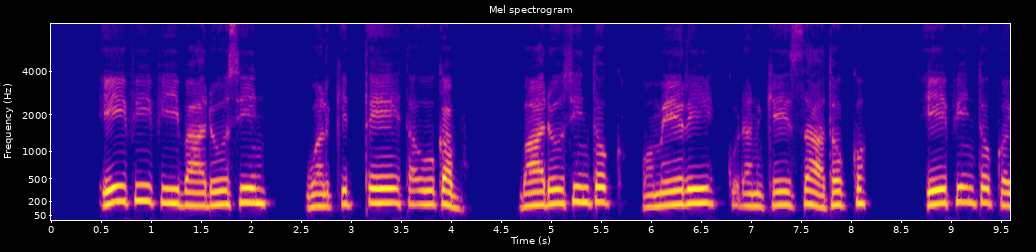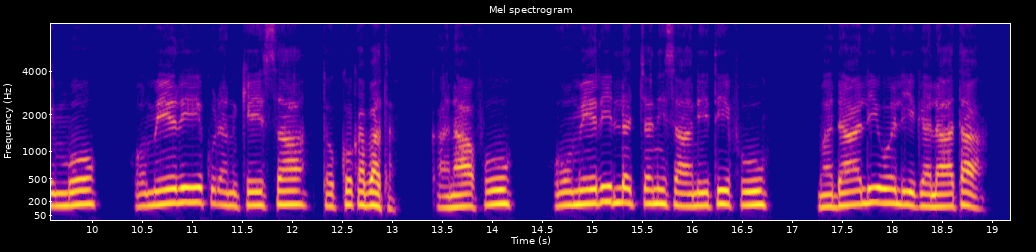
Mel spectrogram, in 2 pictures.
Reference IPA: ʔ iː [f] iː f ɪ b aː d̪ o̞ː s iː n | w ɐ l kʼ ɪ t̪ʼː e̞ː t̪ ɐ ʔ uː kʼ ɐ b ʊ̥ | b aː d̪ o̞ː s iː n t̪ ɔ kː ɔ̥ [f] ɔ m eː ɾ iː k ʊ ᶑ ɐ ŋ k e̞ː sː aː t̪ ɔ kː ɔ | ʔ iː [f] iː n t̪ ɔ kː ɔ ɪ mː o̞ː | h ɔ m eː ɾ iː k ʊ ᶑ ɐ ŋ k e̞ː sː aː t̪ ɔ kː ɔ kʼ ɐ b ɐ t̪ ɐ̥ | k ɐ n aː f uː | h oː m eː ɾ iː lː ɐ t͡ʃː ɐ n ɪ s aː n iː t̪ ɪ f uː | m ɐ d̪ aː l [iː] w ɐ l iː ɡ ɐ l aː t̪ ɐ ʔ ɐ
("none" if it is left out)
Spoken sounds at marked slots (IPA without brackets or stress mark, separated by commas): f, h, f, iː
